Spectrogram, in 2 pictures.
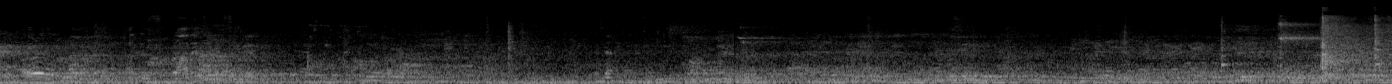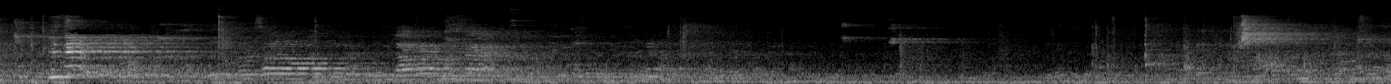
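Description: Men talk and call out across the hall.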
